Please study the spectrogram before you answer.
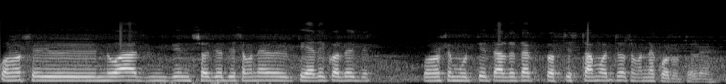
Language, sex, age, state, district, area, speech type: Odia, female, 60+, Odisha, Sundergarh, urban, spontaneous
